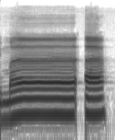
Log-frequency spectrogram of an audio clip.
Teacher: kadarnya 4 atau 5 harakat ya karena dia adalah huruf mad yang bertemu dengan hamzah dalam satu kata. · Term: mad wajib muttasil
